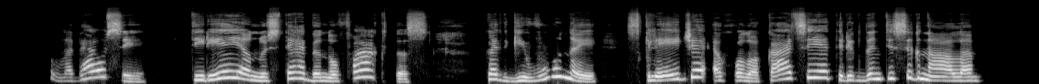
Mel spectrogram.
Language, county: Lithuanian, Šiauliai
